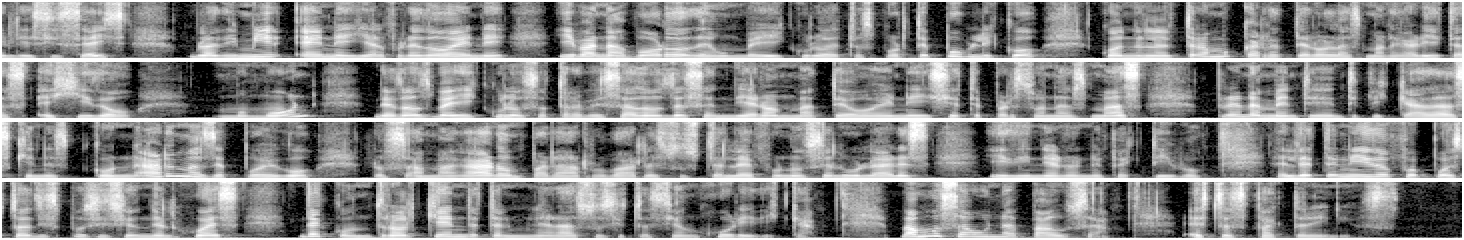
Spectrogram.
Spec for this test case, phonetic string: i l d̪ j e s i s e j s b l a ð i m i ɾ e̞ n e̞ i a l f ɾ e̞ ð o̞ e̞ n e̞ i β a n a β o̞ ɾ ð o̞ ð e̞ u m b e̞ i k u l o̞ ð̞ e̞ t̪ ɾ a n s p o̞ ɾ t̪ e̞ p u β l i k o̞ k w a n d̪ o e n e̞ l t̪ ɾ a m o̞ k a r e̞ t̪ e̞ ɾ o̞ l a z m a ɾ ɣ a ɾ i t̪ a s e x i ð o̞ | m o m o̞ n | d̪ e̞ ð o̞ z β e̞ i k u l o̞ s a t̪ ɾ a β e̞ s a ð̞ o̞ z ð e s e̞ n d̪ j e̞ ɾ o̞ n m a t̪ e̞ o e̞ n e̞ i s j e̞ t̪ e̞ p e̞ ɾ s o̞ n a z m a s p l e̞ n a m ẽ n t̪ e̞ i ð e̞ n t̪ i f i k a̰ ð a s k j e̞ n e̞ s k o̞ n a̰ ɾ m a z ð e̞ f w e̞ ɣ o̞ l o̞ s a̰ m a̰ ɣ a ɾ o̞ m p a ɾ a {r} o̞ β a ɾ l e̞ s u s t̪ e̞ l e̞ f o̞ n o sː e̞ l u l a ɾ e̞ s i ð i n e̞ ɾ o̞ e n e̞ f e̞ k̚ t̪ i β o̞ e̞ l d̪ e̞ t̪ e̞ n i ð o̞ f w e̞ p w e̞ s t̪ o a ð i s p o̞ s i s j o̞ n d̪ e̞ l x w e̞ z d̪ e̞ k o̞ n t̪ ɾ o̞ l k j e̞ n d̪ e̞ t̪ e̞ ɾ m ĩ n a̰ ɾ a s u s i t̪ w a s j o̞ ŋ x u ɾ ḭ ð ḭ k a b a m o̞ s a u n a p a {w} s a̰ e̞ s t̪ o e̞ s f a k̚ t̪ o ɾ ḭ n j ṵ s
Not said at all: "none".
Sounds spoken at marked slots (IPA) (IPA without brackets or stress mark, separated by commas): r, w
